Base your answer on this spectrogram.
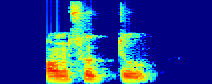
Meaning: lousy, shit, shitty, crappy (completely worthless)
- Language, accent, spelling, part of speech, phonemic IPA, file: French, France, en dessous de tout, adjective, /ɑ̃ də.su də tu/, LL-Q150 (fra)-en dessous de tout.wav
